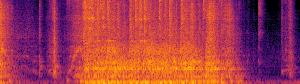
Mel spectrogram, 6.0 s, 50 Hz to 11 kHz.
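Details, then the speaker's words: Small single-cylinder engine on construction equipment running with a steady, even putter after the recoil starter was cleaned and lubricated with WD40; it sounds much better, though the carb still needs cleaning. "That does sound much better. I think we're going to have to bowl off the carb and give that a clean out."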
